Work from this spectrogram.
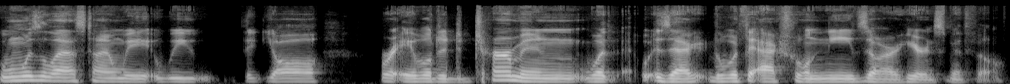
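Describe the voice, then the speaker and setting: A man's voice: medium pitch, dry recording, clean studio sound. A man at a public meeting asking questions in a hesitant way, with plenty of fillers. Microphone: Zoom meeting audio.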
